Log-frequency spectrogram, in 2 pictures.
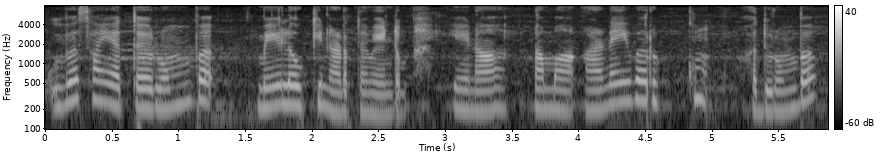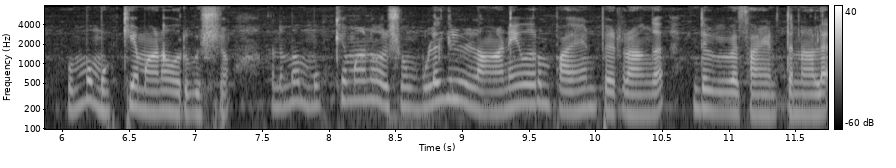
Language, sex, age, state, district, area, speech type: Tamil, female, 18-30, Tamil Nadu, Mayiladuthurai, rural, spontaneous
